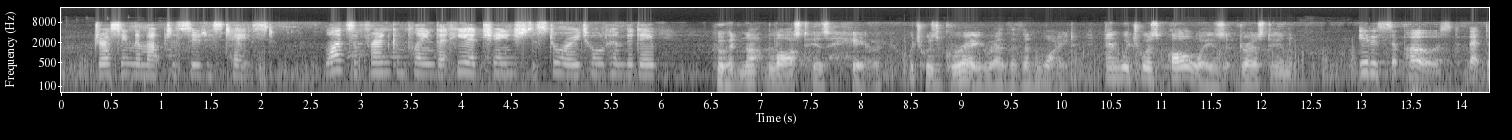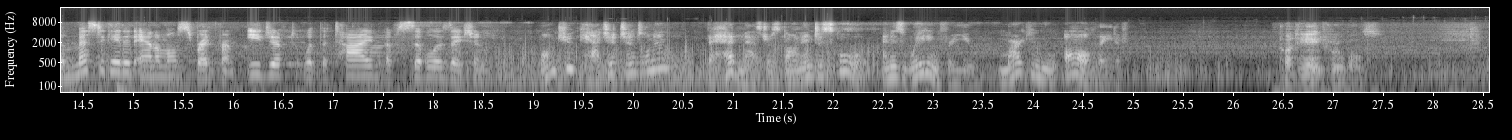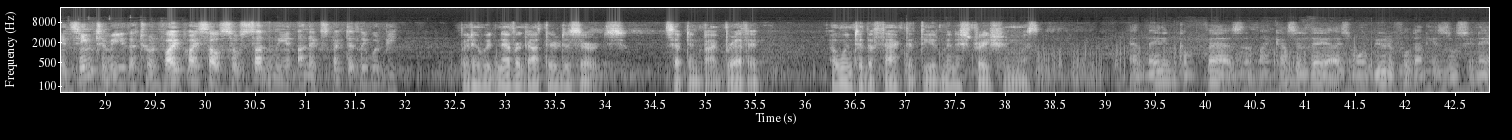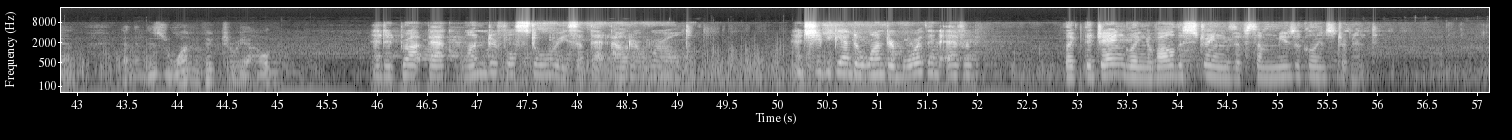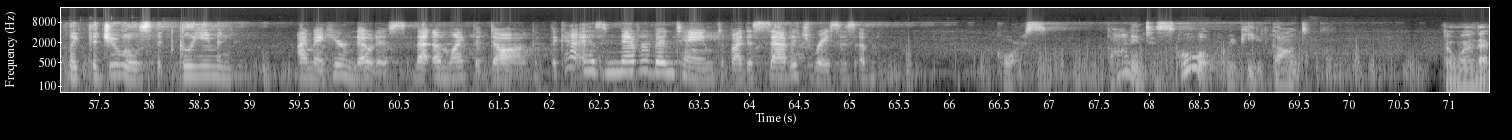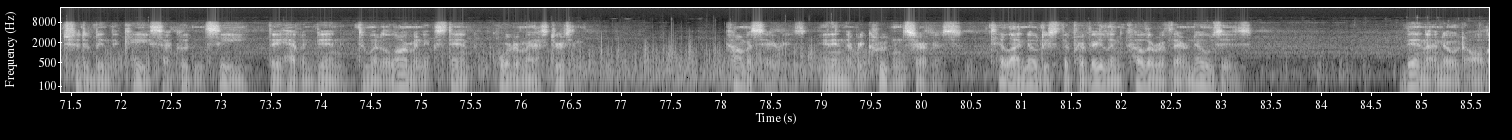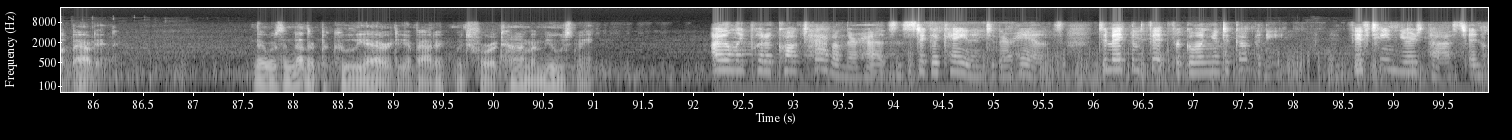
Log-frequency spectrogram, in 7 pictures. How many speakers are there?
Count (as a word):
nine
